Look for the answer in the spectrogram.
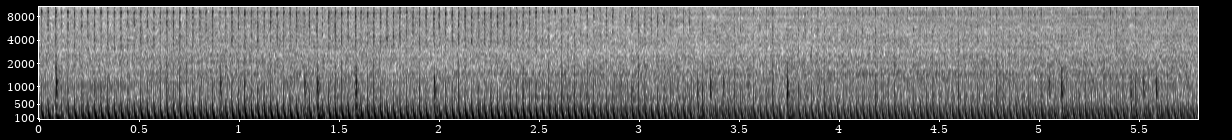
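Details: Dayton lawn tractor's 11 hp Briggs single-cylinder, started on its own with choke, runs hard and even with a crisp rapid beat, idling a little fast with a spring disconnected; healthy, sounds like a hot rod.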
